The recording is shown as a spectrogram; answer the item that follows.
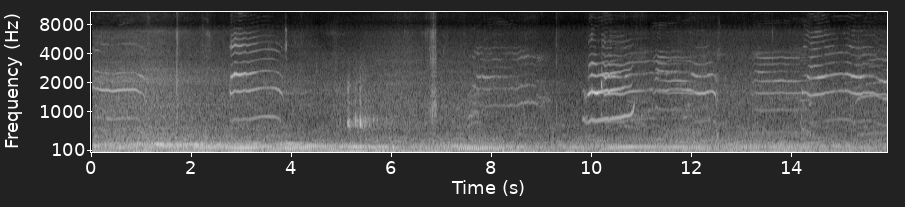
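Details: Several little cats meowing sleepily before eating together with other cats; harmonic, rising-then-falling meows repeated in bursts, some overlapping, over a steady low rumbling background.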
